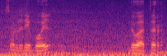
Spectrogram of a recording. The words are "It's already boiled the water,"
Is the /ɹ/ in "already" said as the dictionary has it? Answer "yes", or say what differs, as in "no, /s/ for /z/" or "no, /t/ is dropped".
no, /l/ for /ɹ/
